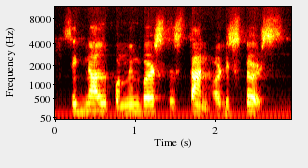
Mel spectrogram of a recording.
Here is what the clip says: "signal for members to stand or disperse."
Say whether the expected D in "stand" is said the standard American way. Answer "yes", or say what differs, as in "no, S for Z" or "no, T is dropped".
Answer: no, D is dropped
